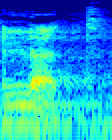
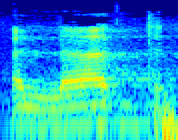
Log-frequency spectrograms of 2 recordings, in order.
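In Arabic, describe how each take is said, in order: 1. صوت التاء الأخيرة مفرد وقصير. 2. صوت التاء الأخيرة مشدّد ومُمدّ في النطق. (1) "وقرأ بالتخفيف" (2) "قرأت اللات بتشديد التاء"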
